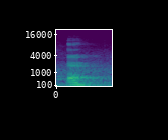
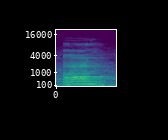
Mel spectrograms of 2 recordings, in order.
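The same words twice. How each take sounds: First: The vowel is clipped short and quick. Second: The vowel is held at normal length.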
